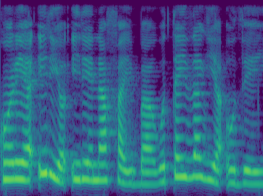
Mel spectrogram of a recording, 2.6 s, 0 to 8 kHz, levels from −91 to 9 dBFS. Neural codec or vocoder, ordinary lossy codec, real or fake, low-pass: none; none; real; 7.2 kHz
